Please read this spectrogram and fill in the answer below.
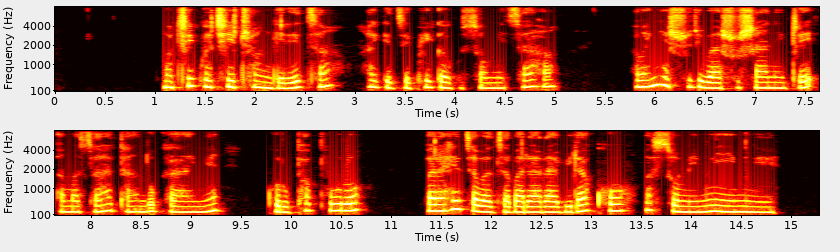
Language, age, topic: Rundi, 25-35, education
